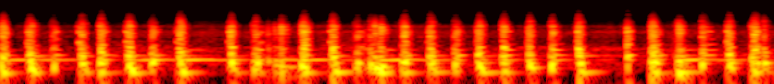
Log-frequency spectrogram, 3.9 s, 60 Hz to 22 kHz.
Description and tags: guit rithm
Rhythmic loop with my guitar. Logic
120-bpm, guitar, loop, rhythm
